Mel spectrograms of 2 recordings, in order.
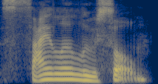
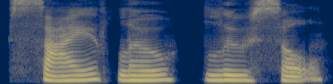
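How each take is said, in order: First: The word is said very quickly. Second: The word is said slowly and carefully. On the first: "if you say it super fast" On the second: "let me say that a little bit slower"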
